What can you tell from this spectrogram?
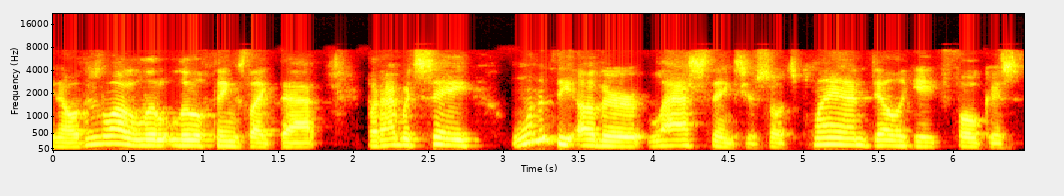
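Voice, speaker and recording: This man has an American accent, an energetic tone and a fairly high pitch. He moves at a fairly quick pace with ordinary pitch variation. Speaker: personal development speaker and author. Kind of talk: podcast interview. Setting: podcast interview. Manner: fast.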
